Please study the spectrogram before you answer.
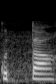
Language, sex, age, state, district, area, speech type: Hindi, female, 18-30, Madhya Pradesh, Harda, rural, read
